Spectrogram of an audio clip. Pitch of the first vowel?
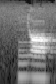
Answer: low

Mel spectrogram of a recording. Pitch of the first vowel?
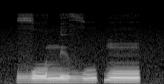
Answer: low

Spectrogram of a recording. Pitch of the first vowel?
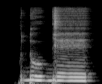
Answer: low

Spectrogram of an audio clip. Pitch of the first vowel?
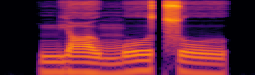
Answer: low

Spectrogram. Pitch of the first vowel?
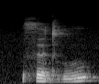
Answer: falling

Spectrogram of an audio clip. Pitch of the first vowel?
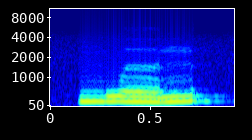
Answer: low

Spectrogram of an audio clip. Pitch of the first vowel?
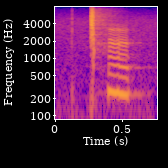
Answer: falling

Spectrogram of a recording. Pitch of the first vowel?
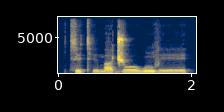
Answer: high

